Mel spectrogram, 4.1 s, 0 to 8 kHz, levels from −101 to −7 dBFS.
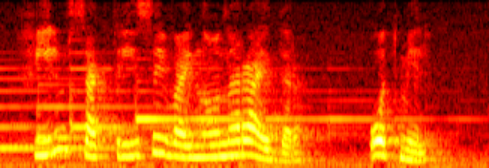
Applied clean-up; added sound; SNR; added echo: none; Piano; 13 dB; none.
